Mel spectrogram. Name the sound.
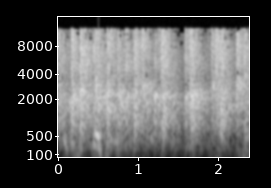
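audience applause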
